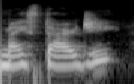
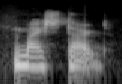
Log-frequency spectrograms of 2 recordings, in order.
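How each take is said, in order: First: It is said in a Brazilian accent. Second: It is said in a Cape Verdean accent.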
